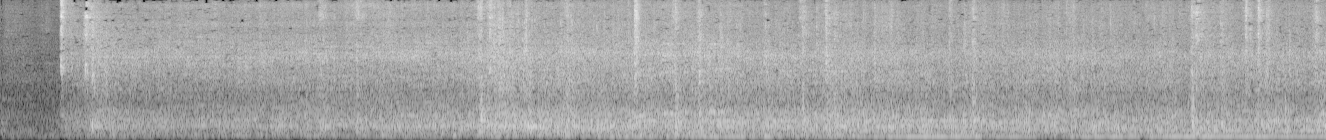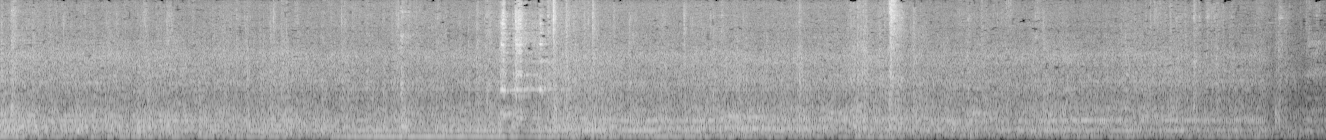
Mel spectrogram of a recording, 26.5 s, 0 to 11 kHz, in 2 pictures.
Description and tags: Automatic storeblind being rised. Recorded in Seville (Sierpes St) during the filming of the documentary 'El caracol y el laberinto' (The Snail and the labyrinth), directed by Wilson Osorio for Minimal Films. Shure WL183 capsules, Fel preamp, Olympus LS10 recorder.
blind, field-recording, shopping, store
